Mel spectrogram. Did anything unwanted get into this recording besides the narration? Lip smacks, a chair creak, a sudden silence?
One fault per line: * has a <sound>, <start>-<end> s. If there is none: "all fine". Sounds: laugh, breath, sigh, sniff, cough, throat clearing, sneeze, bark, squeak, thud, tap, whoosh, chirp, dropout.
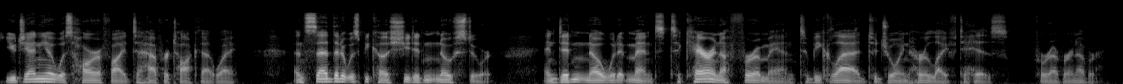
all fine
